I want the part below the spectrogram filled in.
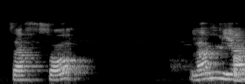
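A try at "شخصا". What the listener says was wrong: pakai tanwin sahson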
